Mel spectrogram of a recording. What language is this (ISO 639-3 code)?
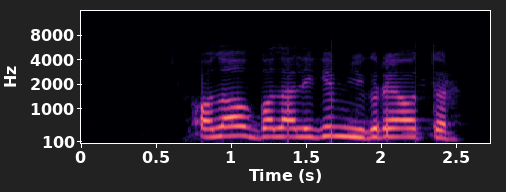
uzb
